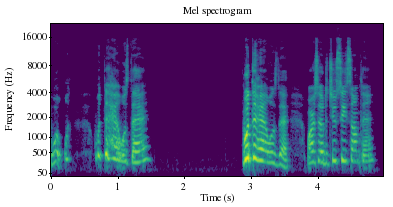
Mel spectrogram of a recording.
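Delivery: high frightened questions, loud in the middle; panicked mother grilling her child, pitched high; mother waking her son after a noise, panicked and high; panicked questioning. Retold or imitated. Wakes son after strange noise.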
